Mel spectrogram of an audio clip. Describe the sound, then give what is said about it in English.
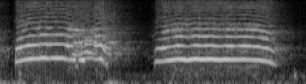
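A woman screaming in agony lets out two loud, high-pitched, sustained cries, each close to a second long, separated by a brief gap. “She screams, but cannot stop the agony.”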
